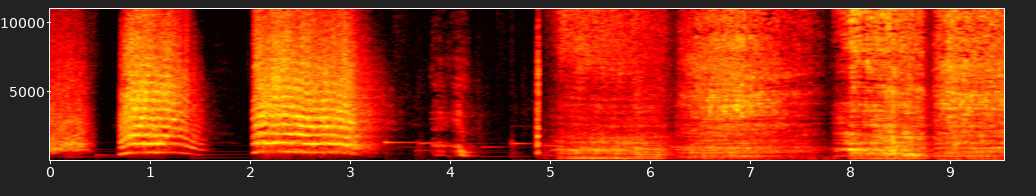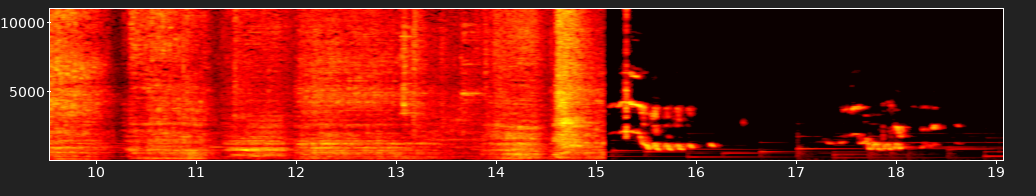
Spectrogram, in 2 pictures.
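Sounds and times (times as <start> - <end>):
tiger roaring: 5.0 - 15.2.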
